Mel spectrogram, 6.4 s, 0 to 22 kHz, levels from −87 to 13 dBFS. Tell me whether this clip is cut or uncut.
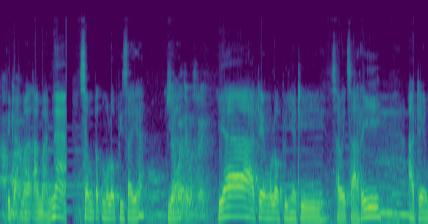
cut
